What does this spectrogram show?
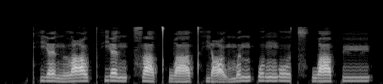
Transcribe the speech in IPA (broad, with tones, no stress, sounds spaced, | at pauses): pʰ j ɛ˥˩ n l ɑ˥ ʊ̯ pʰ j ɛ˥˧ n t͡s ä˥˩ t̪ʰ w ä˧˥ t̪ʰ j ɑ̰˨˩ ʊ̯ m ə˥ n p ɤ˥ ŋ o˥ ʊ̯ t͡sʰ w ä˥ p y˥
